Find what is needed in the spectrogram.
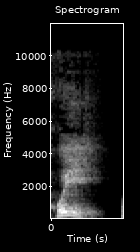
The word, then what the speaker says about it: khuy: Khả, chữ này đọc là khuy, khuy là có nghĩa là nhìn, có thể nhìn xem.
